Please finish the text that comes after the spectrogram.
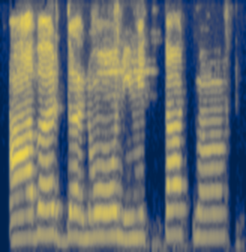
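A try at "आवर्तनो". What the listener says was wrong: It is actually avartano, ta, not da. Avartano Not da. Ta. Avarta. Avartano.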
